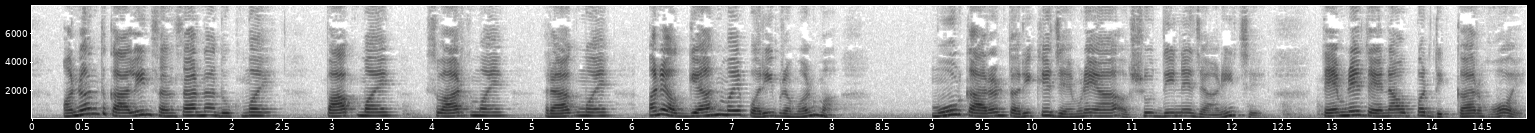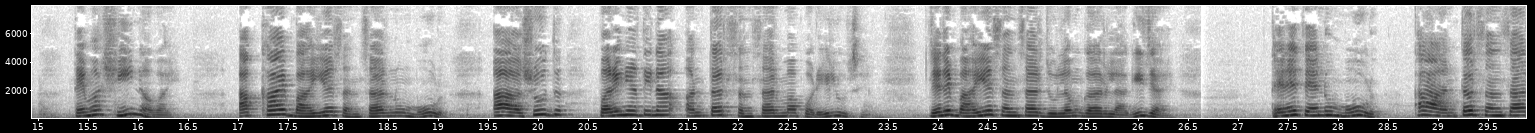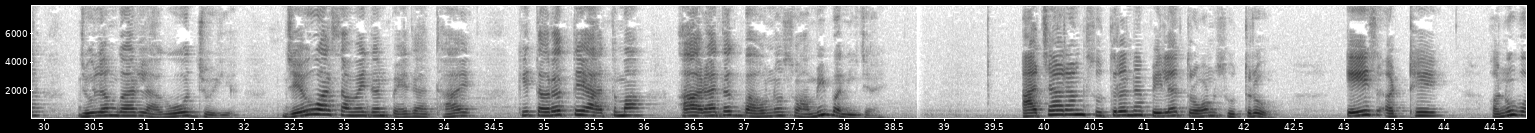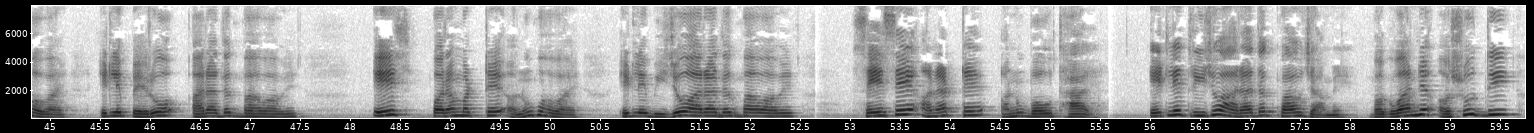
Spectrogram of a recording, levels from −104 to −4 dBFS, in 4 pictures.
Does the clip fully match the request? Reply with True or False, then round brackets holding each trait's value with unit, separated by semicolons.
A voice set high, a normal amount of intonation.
True (230 Hz; 4.4 semitones)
